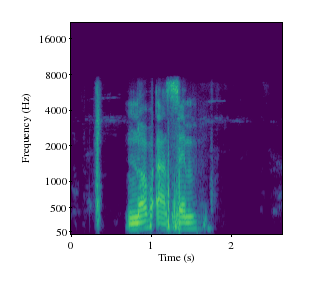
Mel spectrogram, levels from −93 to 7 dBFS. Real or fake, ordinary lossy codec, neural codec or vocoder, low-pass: real; Opus, 24 kbps; none; 7.2 kHz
